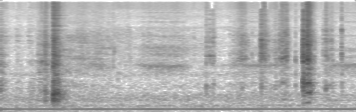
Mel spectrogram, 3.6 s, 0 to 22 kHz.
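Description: Scissors snip through heavy Recollections 110-pound cardstock in two short, crisp cuts, close by and separated by a quiet pause with a steady low hum beneath.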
